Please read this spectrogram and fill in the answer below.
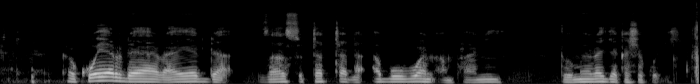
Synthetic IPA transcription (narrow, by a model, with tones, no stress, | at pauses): ka˨kʷoː˦jɐ˦rda˨jaː˦˨ɽaː˦jɐ˦dːa˨ | zaː˦su˨tɐ˦tːɐ˨la˨ʔa˦buː˦bʊ˦wɐ˨ŋʔa˨mɸaː˨niː˦ | d̥oː˨mɪ˦nɽɐ˦ɡʲe˨kɐ˦ʃe˨kʷʊ˦ɗiː˦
